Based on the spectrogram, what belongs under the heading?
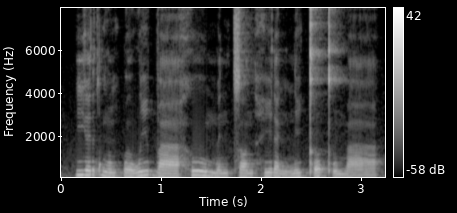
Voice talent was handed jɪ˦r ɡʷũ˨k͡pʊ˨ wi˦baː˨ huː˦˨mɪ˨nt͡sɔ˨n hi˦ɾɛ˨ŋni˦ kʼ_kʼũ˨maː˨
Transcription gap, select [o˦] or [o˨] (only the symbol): o˦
